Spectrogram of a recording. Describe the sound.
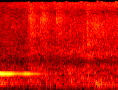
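A signal tone sounds in the Latvian parliament (Saeima) chamber as a vote is called: a single steady mid-pitched electronic tone at the start that fades quickly into a low background hum.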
